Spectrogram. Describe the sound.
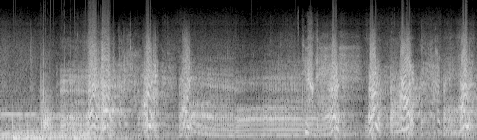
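A dog barks in many sharp, loud bursts and breaks into a drawn-out whimpering whine in the middle before barking resumes.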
